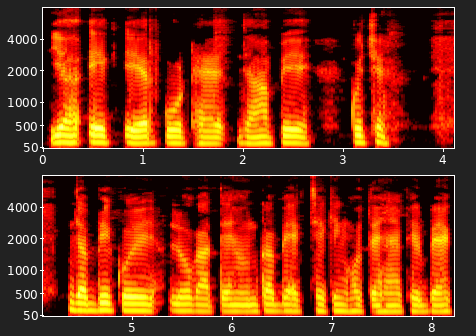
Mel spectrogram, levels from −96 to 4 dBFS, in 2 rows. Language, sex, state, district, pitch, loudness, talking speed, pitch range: Hindi, male, Bihar, Jahanabad, 140 Hz, -19 LUFS, 155 wpm, 130-145 Hz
